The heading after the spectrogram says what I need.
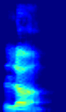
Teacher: ल बोलते वक्त मसूड़े पे टच कर रहा है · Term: वत्स्य व्यंजन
